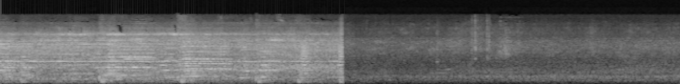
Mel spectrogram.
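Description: Brass band playing a ceremonial piece that cuts off abruptly about four seconds in. After that there is only a low, steady background noise.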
